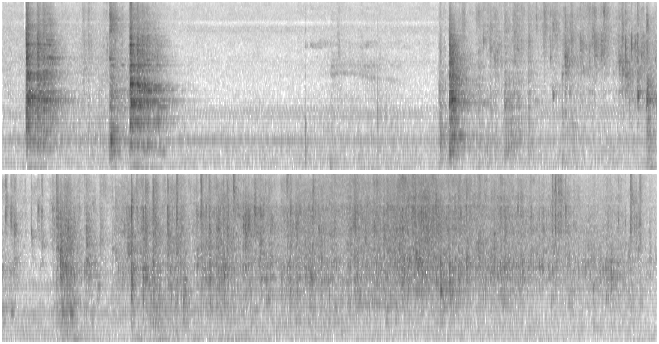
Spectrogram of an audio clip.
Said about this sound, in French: Je vais verser l'eau.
